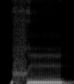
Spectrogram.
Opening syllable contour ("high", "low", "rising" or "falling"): low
